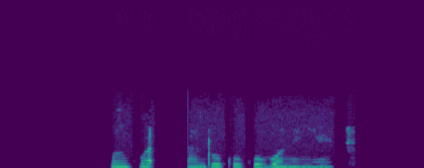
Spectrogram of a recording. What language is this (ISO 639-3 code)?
dav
